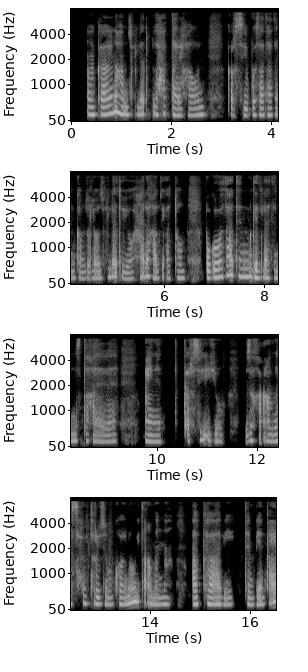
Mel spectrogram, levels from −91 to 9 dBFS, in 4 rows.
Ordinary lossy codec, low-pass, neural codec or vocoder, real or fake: MP3, 48 kbps; 7.2 kHz; autoencoder, 48 kHz, 128 numbers a frame, DAC-VAE, trained on Japanese speech; fake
